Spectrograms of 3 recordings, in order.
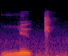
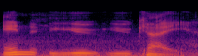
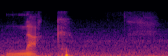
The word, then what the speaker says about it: Nuuk: city airport, which is Nuuk. Nuuk, N-U-U-K. Now here in Australia, well, some of us would be inclined to pronounce that as Nuck, but it's not Nuck, it's Nuuk. Nuuk, not Nuck.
